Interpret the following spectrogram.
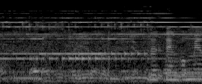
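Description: Telephone ringing with a steady electronic tone of several pitches, an incoming call; the ring cuts off about one and a half seconds in.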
